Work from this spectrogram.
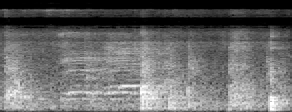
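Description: Sheep bleat in a busy pen at feeding time, several overlapping calls close by with soft thumps and rustling around them.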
